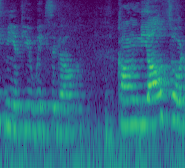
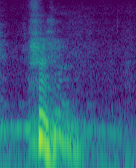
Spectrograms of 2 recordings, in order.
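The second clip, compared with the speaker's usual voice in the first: bitter laugh; 9 semitones lower, 5 dB louder than usual. Acted. Bitter laugh after "blessing.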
